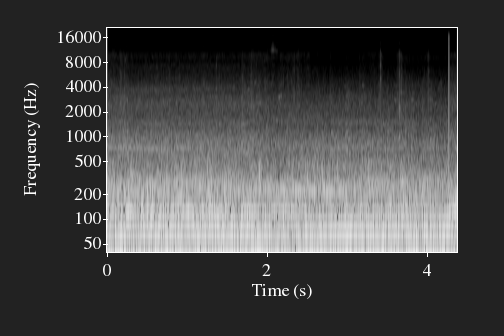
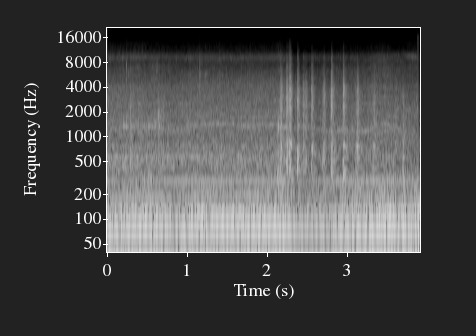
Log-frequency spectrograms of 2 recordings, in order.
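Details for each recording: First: Ford Fox-body Mustang with a cheap used Marketplace T5 manual transmission of unknown history, installed behind about 500 hp, at street cruise without full throttle. Low, even rumble with no gear whine or grinding, much quieter than the previous whining unit; third gear may need a synchro. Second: Fox-body Mustang with budget turbo 302 GT40 build, about 500 hp, broken T5 manual transmission: irregular loose metallic clatter bursts over low drivetrain rumble while limping to garage; owner guesses broken input, third gear and countershaft teeth; quiet with clutch pressed.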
